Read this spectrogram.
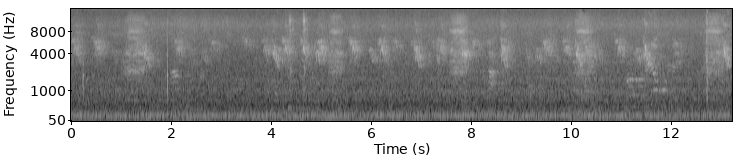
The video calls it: Squirrel Bark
